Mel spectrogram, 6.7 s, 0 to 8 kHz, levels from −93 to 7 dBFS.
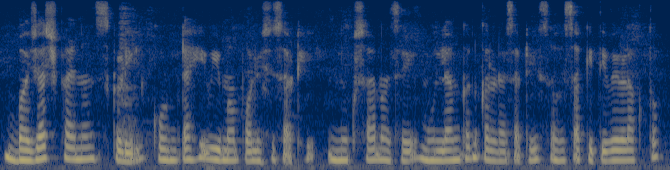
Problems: constant background noise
